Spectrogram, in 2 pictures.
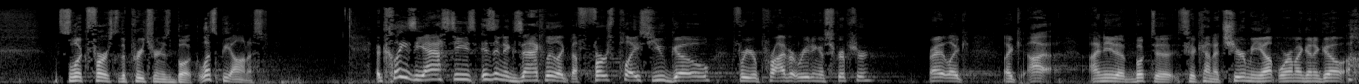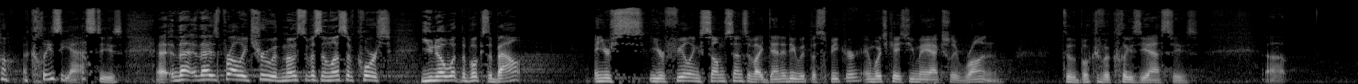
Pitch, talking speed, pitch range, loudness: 155 Hz, 205 wpm, 125-185 Hz, -25 LUFS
